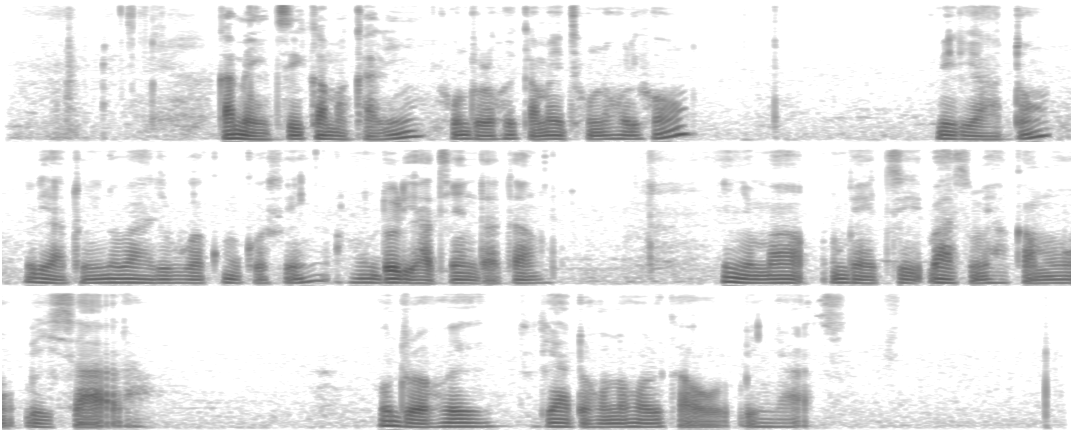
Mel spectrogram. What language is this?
Masaaba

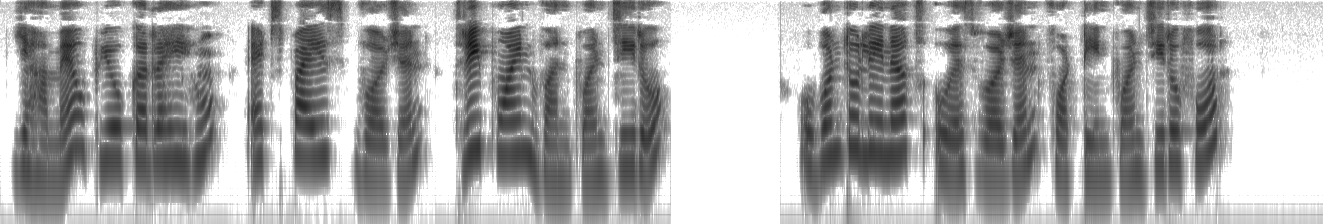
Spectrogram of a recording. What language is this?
Hindi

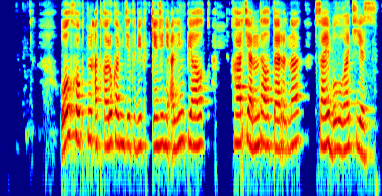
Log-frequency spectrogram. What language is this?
Kazakh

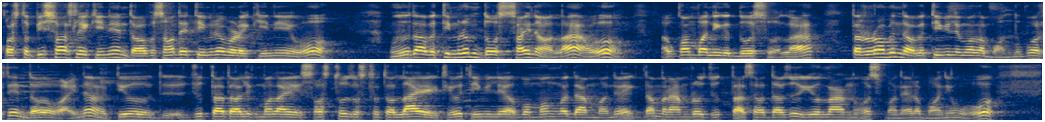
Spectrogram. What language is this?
Nepali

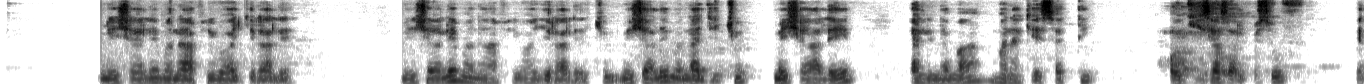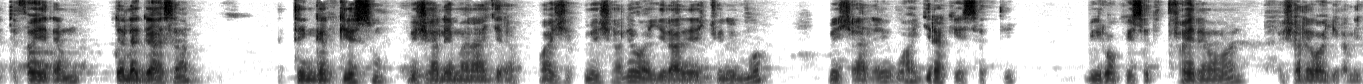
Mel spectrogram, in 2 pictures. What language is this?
Oromo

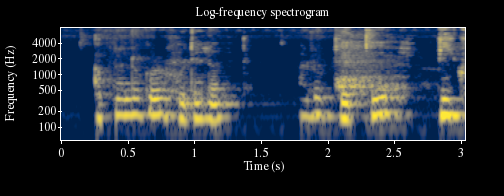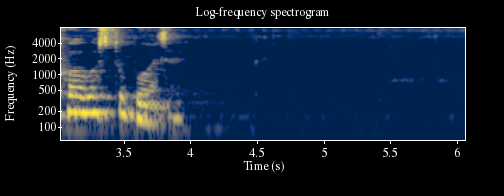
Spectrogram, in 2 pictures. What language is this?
Assamese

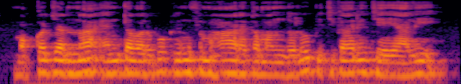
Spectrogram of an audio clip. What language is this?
Telugu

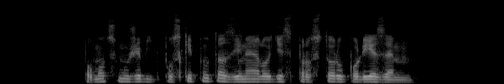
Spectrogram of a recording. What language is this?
Czech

